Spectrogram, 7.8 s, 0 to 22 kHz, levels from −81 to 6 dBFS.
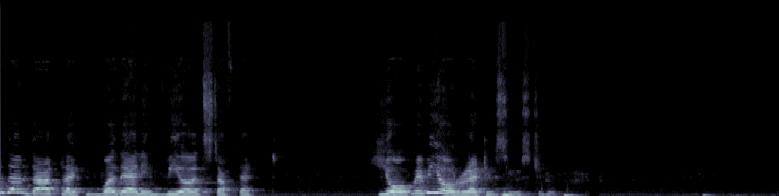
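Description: From 5.19 to 6.00 s the speech hits repeated stalls (stutter): packets arrive late, the buffer keeps emptying, and the receiver stretches the last sound over thirteen short gaps. The longest gap is about 102 ms. Then from 7.36 s to the end, a jitter buffer slow-down repeats pitch periods to rebuild reserve, so speech drags at 86% speed without changing pitch.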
